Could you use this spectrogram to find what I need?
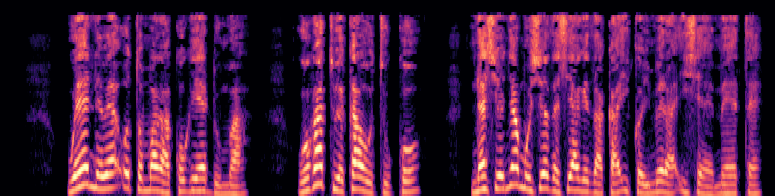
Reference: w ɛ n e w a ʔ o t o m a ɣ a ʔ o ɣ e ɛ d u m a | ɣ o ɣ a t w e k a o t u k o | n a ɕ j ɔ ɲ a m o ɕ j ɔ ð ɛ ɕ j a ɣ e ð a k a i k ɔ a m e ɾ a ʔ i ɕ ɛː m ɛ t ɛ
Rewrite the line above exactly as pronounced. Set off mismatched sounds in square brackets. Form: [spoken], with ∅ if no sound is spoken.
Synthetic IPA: w ɛ n e w [ɛ] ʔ o t o m a ɣ a [k] o ɣ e ɛ d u m a | ɣ o ɣ a t w e k a o t u k o | n a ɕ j ɔ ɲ a m o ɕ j ɔ ð ɛ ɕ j a ɣ e ð a k a i k ɔ [i] m e ɾ a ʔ i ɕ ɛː m ɛ t ɛ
